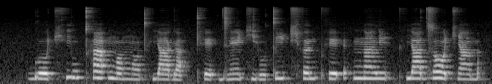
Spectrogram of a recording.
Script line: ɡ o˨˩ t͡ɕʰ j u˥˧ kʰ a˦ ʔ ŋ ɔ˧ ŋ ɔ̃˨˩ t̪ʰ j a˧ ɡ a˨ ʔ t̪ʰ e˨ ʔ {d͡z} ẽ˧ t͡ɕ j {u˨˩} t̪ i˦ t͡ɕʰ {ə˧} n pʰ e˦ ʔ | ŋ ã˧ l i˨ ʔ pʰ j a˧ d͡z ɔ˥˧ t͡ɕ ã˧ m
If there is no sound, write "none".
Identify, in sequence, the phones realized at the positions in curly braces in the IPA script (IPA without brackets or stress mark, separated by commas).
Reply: d͡z, u˨˩, ə˦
